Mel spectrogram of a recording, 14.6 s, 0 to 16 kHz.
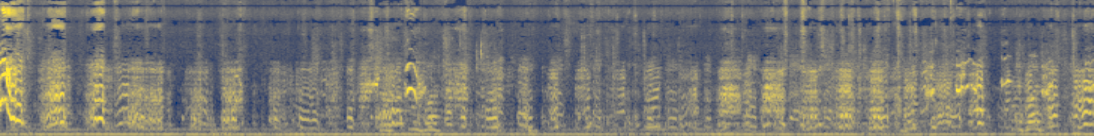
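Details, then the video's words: Nine 8-day-old Jindo puppies whimpering for their mother while she eats a snack; dense overlapping high whines and squeaks rise and fall in rapid succession, with a steady low hum underneath. "어미찾는 9마리 강아지들 생후 8일차❤️ 진돗개 어미"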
